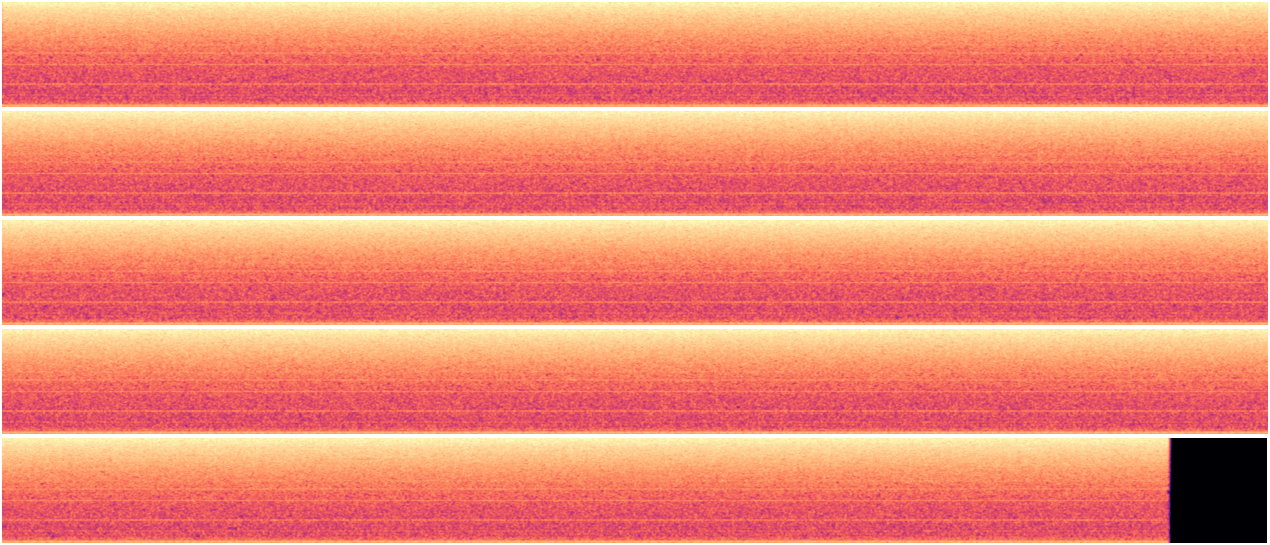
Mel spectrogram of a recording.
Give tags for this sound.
noise cassette-tape tape hiss

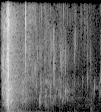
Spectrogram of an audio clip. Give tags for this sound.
gorey meat mince-meat plop slappy splat splosh squish squishy wet

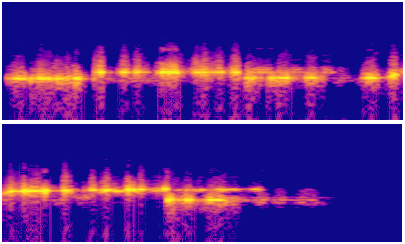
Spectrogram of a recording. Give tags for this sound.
aliens beeps effect electric frequency glitchy noise pattern radio Random reverb ringing sci-fi signal transmission

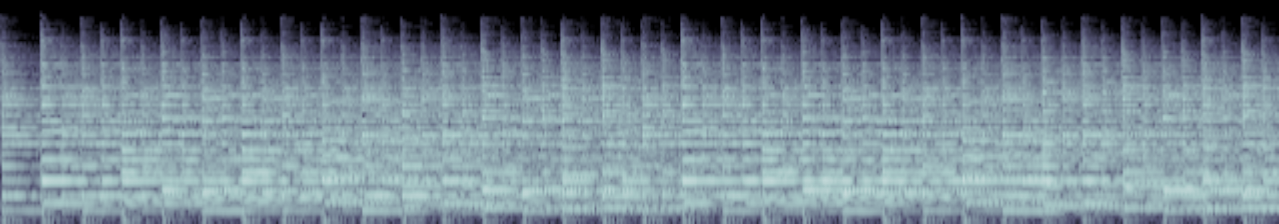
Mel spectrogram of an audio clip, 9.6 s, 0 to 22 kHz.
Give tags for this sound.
100bpm ambient C creepy echo instrument loop music piano sample

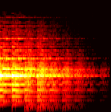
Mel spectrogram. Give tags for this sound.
application bleep blip bootup click clicks desktop effect event game intro intros sfx sound startup

